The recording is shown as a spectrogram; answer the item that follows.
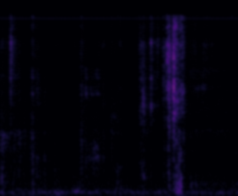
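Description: Faint handling of a game card drawn from the deck: small clicks and rustles, then a short scrape about one and a half seconds in.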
